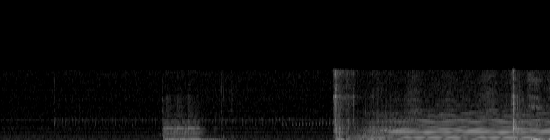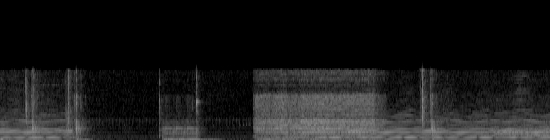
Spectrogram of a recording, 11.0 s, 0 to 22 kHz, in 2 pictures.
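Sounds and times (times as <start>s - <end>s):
pitched electronic tone: 7.2s - 11.0s
loud electronic held chord: 8.0s - 11.0s.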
